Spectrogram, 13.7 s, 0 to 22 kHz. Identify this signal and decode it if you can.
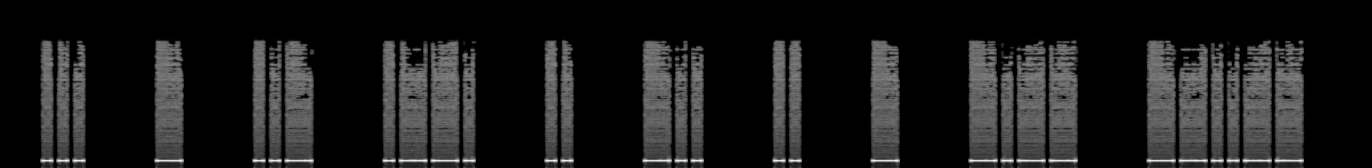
Morse code, heard as a keyed tone, about 15 wpm, spaced as for 8 wpm, 1000 Hz. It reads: STUPIDITY,
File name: qotdfiles / 8wpm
